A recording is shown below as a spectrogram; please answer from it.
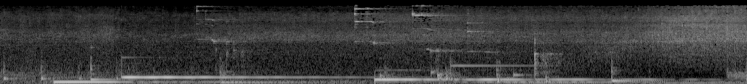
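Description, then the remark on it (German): Rain falls in a steady, dense hiss. Sustained low electronic tones and a few higher chirps run underneath, with no one talking. “Endlich Regen.”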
